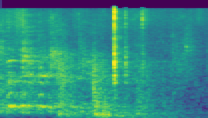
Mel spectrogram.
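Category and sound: household object, door being closed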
